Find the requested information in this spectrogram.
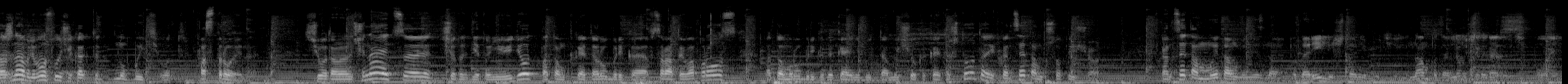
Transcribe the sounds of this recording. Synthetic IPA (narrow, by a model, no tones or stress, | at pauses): d̪ɐlˠʐnavlʲʊbo̞msˠut͡ɕiːkak̚t̪ənubɨtʲvo̞t̪pɐst̪ɾo̞jɪnə̰ | sʲt͡ɕɪvo̞t̪əɐnanət͡ɕɪnajɪt̪sət͡ɕo̞t̪əɡ̚dʲe̞t̪əʊnʲɪjo̞ɪdʲo̞t̪̚pɐt̪o̞mkɐkajət̪əɾubɾʲɪkəfsɾat̪ɨjvɐpɾo̞s | pɐt̪o̞mrubɾʲɪkəkɐkajənʲɪbʊt̚ʲt̪amjɪɕːo̞kɐkajət̪əʂt̪o̞t̪əifkɐnt̪sɛt̪amʂt̪o̞t̪əjɪɕːo̞̰ | fkɐnt̪sɛt̪amːɨt̪amjanʲɪznajʊpəd̪ɐɾʲilʲɪʂt̪o̞nʲɪbʊtʲilʲɪnampəd̪ɐɾʲilʲˠɪsʲtʲpoj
